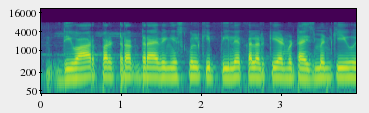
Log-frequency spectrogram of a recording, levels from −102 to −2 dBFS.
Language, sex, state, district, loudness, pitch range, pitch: Hindi, male, Jharkhand, Garhwa, -16 LUFS, 135-140 Hz, 135 Hz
